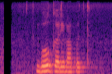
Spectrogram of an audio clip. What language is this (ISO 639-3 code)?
nep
